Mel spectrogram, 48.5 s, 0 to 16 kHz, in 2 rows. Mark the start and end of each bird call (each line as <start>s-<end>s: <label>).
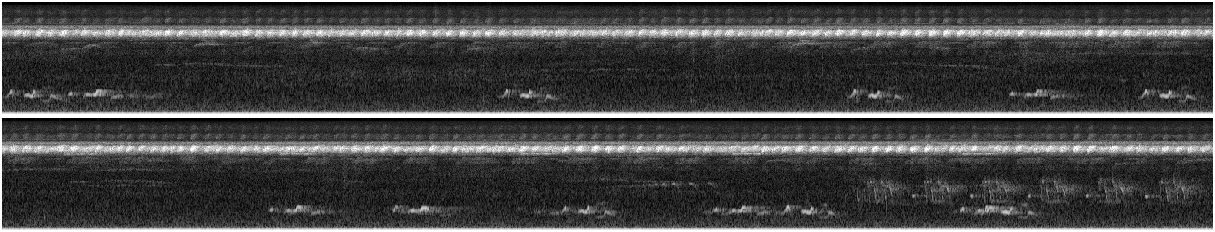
0.0s-2.1s: Pygmy Antwren (Myrmotherula brachyura)
0.0s-19.1s: Piratic Flycatcher (Legatus leucophaius)
2.4s-10.7s: Thrush-like Wren (Campylorhynchus turdinus)
3.0s-5.8s: Black-faced Antthrush (Formicarius analis)
10.4s-13.4s: Fasciated Antshrike (Cymbilaimus lineatus)
12.4s-17.8s: Buff-throated Woodcreeper (Xiphorhynchus guttatus)
16.9s-20.0s: Black-faced Antthrush (Formicarius analis)
19.3s-22.1s: Pygmy Antwren (Myrmotherula brachyura)
25.1s-27.8s: Black-faced Antthrush (Formicarius analis)
25.4s-28.3s: Fasciated Antshrike (Cymbilaimus lineatus)
29.7s-31.6s: Black-faced Antthrush (Formicarius analis)
32.8s-35.5s: Pygmy Antwren (Myrmotherula brachyura)
35.0s-37.7s: Black-faced Antthrush (Formicarius analis)
36.0s-38.7s: Grayish Mourner (Rhytipterna simplex)
41.1s-48.4s: Thrush-like Wren (Campylorhynchus turdinus)
41.9s-44.4s: Fasciated Antshrike (Cymbilaimus lineatus)
46.3s-46.9s: Piratic Flycatcher (Legatus leucophaius)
